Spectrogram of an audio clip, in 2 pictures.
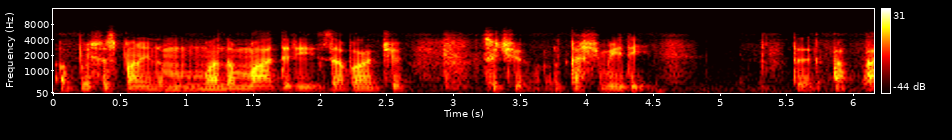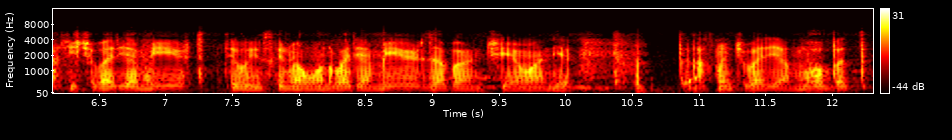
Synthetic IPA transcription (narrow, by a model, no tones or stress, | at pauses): ɐ̰bsɐspɐninmɐnd̪ɐmaːd̪ɾiːzɐbaːnt͡ʃʰisʰɨt͡ʃʰikɐʃmiːɾḭː | t̪ɨ̰aːsiːt͡ʃʰiʋɐɾijaːmeːʈʰt̪ejiskɐnmʲaːoːnʋɐɾijaːmeːʈzɐbaːnt͡ʃʰijḛʋaːnjɐ̰ | t̪ɨɐ̰smɐnt͡ʃʰiʋɐɾjaːmʊɦɐbːɐt̪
